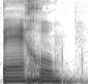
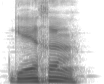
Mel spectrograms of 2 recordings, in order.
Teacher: The normally trilled R, represented by double R in writing, as well as by a single R at the beginning of words, is pronounced kh by many speakers.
